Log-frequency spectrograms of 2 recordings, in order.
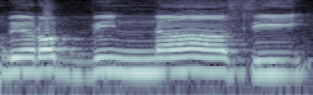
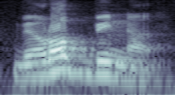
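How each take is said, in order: First: The last word ends with an added short vowel. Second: The last word ends on a bare consonant. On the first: The speaker calls it wrong. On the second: The speaker calls it right.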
